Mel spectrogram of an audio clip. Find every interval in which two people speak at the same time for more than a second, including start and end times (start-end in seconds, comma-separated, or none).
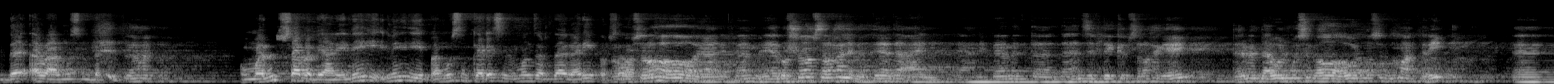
none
